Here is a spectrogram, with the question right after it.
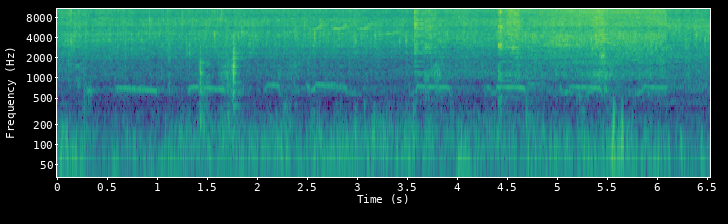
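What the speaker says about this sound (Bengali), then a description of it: "এদিকে বেগুনটা ভাজবো" Eggplant fries in a pan with a soft, steady sizzle, while short tonal squeaks and a few light clinks come and go over it.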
